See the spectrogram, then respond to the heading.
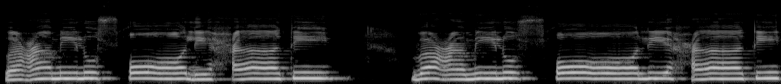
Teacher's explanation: عین کو آپ نے حلق میں سے نکالنا ہے، وآ کر کے نہیں پڑھنا، اگر آپ وآ کر کے پڑھتے ہیں تو وہ حمزہ کی آواز ہو جائے گی۔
